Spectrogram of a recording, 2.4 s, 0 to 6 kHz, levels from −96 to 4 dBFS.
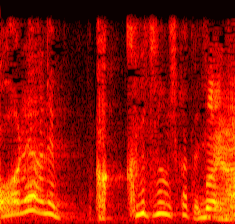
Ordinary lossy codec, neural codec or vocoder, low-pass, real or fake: none; none; 5.4 kHz; real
